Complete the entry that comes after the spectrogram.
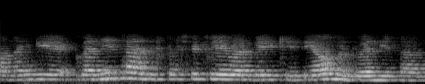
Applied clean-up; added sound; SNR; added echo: neural separator model SepFormer DNS4.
